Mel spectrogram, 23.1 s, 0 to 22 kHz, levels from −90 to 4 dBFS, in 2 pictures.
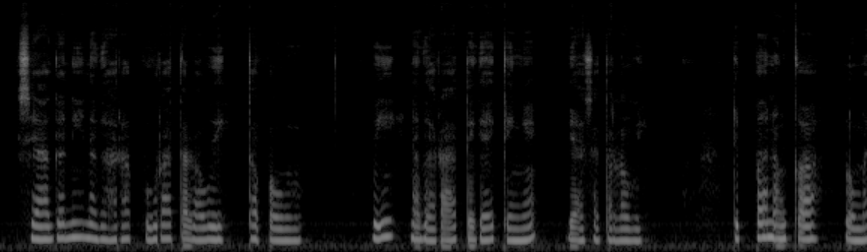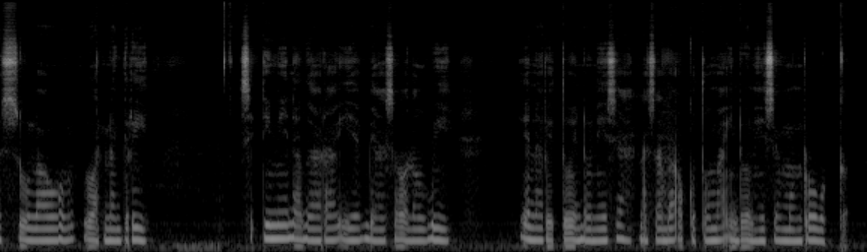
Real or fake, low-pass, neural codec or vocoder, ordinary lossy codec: real; none; none; none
